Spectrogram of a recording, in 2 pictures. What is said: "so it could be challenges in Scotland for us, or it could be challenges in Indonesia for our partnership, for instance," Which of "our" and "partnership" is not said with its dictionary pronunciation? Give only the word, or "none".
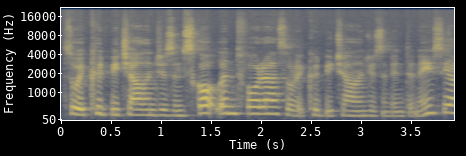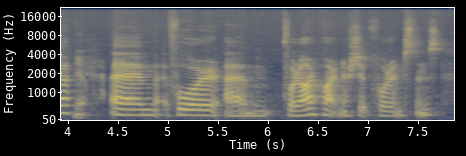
none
